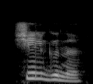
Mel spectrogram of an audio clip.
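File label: "сильгыны", Komi, female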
